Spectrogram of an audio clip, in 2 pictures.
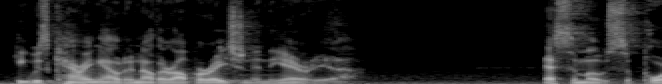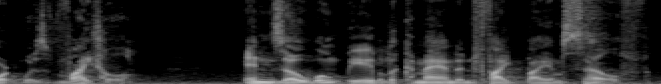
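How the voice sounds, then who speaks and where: A man playing a grave, weary but resolute military commander in a video game, with a husky, gravelly voice and a stern, formal delivery. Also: extremely low pitch, expressive, a little fast, full character voice. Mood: stern, urgent. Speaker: commander giving mission briefings. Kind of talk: dramatic video game briefing.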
